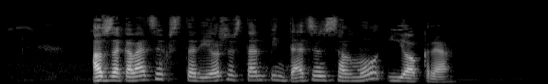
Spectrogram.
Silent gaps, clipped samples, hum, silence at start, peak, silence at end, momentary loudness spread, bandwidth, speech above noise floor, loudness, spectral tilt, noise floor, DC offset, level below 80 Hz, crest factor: none; under 0.1%; none; 0.95 s; -2 dBFS; 1 s; 13 LU; 11 kHz; 46 dB; -27 LUFS; -3 dB/octave; -73 dBFS; under 0.1%; -84 dBFS; 26 dB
